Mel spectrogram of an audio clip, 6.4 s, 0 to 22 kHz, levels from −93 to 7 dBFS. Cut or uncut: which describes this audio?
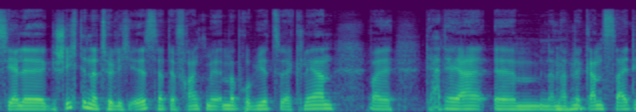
cut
